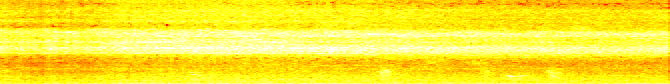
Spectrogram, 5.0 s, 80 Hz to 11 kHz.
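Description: Taiwan Railway EMU3000 electric trains moving along an underground platform, one pulling out past while another runs in. They are heard as a steady high-pitched hiss over a low hum, with a few faint short squeaks.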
